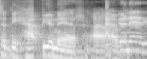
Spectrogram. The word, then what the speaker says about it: Happionaire: Happionaire, yeah, like billionaire, millionaire. Okay, fantastic.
